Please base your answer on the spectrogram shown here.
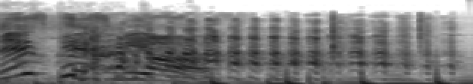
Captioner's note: laughs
